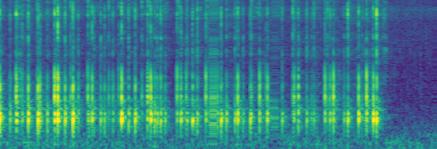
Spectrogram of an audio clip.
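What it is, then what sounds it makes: Smartphone glass and aluminum, tapped and scratched with nails. Long nails rapidly tap and scratch the glass screen of an uncased rose-gold iPhone, then its aluminum back. The result is a quick run of about twenty dry, bright clicks with scratchy texture between them, each dying almost instantly. The tapping stops just before the end, leaving near silence.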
